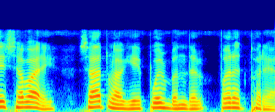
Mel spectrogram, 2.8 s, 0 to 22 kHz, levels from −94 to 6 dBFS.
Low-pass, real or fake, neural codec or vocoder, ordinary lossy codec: 7.2 kHz; fake; codec, 24 kHz, 0.9 kbps, WavTokenizer, small release; none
